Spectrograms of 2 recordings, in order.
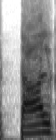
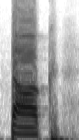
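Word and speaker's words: talk: कोई टॉल्क पढ़ता है, कोई टॉक पढ़ता है, कोई क्या पढ़ता है, कोई कैसे प्रोनाउंसिएशन करता है इसका? लेकिन बेटा टॉक टॉक इसमें भी एल साइलेंट रहता है।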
